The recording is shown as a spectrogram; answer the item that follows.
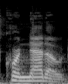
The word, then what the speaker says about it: Cornetto: Well, like, the same actors you'll see throughout the Cornello trilogy, Actually, let me look that up to make sure I'm pronouncing that correctly. – Cornetto? – It's Cornetto Trilogy. – Cornetto. – Wow, I suck.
